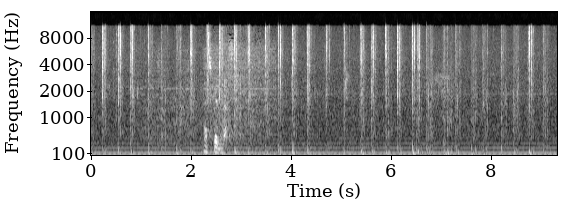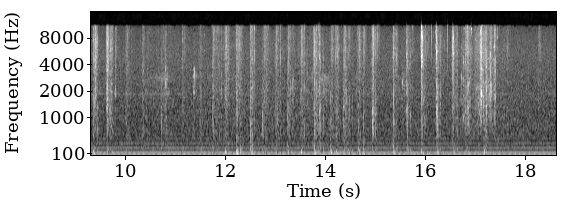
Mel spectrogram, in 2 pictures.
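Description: Quick footsteps patter across hard ground and grass.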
